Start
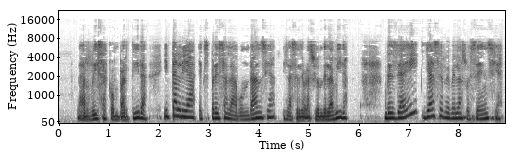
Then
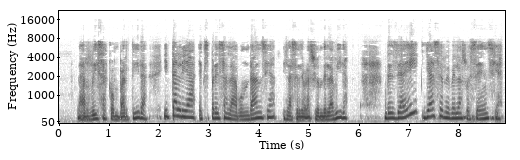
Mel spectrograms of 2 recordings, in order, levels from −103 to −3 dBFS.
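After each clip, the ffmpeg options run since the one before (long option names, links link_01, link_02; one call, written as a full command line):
ffmpeg -i in.wav -af "acompressor=threshold=-19dB:ratio=6,volume=-8.5dB" out.wav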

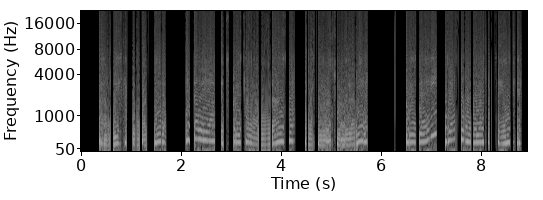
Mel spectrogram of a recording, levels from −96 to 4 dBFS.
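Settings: ffmpeg -i in.wav -filter_complex "[0:a]acrusher=bits=4:mix=0:aa=0.000001,acrossover=split=610|3900[link_01][link_02][link_03];[link_01]acompressor=threshold=-38dB:ratio=4[link_04];[link_02]acompressor=threshold=-47dB:ratio=4[link_05];[link_03]acompressor=threshold=-51dB:ratio=4[link_06];[link_04][link_05][link_06]amix=inputs=3:normalize=0,aeval=exprs='sgn(val(0))*max(abs(val(0))-0.00178,0)':channel_layout=same,volume=2dB" out.wav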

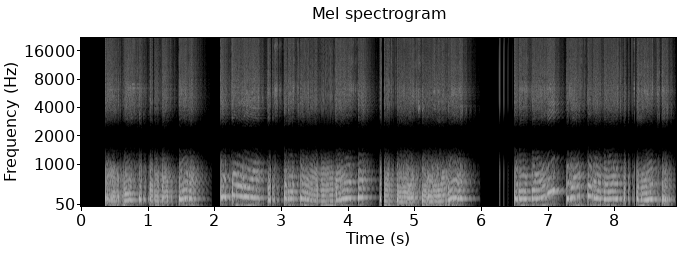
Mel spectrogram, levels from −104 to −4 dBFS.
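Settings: ffmpeg -i in.wav -af "asuperstop=centerf=1900:order=8:qfactor=0.54,aecho=1:1:65|130|195|260:0.398|0.151|0.0575|0.0218" out.wav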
